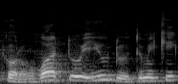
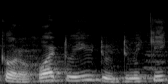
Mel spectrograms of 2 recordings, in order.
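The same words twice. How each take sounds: No difference in how they are said.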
